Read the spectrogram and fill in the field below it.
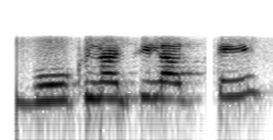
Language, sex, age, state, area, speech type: Gujarati, female, 18-30, Gujarat, urban, conversation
